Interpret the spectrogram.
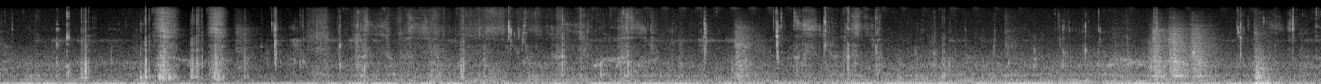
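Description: Close-up mouth sounds of a man chewing a mouthful of raw beef koi with crisp raw vegetables: irregular wet smacks and crunches, many a second, over a steady low hum.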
